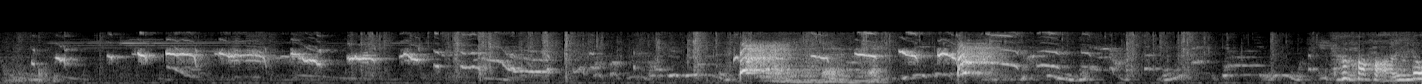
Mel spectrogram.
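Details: Lola's puppies, 27 days old, interacting in play: rapid high-pitched whines and yelps in uneven clusters, a louder rough burst midway, then scattered squeaks continuing to the end.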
